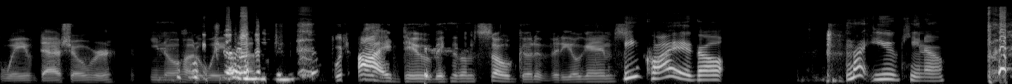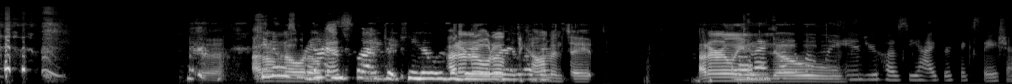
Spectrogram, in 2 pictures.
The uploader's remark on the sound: Yes, the audio is shit. That, and we had to redo this sixteen times because the recording bot kept disconnecting itself halfway through the session.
